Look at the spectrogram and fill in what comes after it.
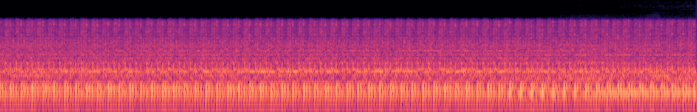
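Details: Diesel engine with low power, black smoke and vibration, idling with an uneven beat and periodic stumbles about one and a half per second; misfire from a fuel system fault that needs fixing.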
